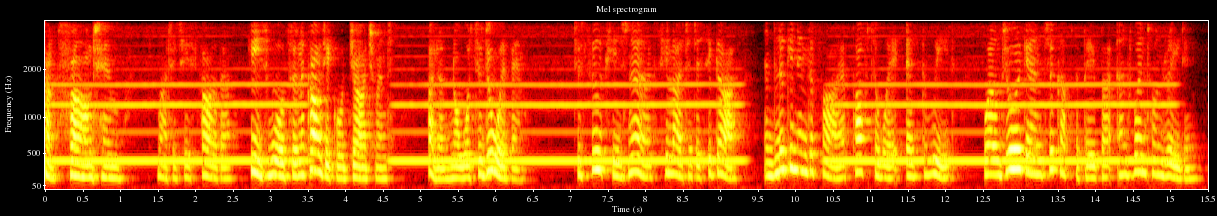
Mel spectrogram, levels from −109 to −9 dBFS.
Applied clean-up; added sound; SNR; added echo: none; Wind instrument, woodwind instrument; 7 dB; reverberation time 0.4 s.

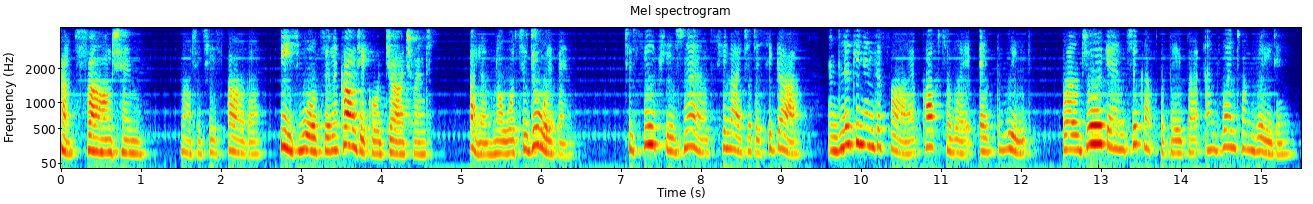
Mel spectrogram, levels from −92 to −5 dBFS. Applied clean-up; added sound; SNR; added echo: neural separator model SepFormer DNS4.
